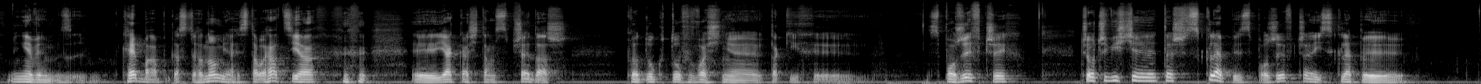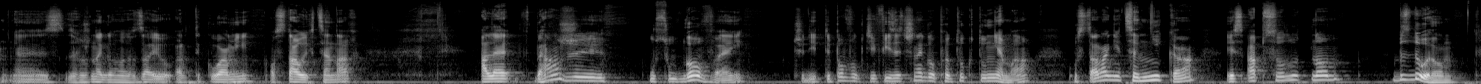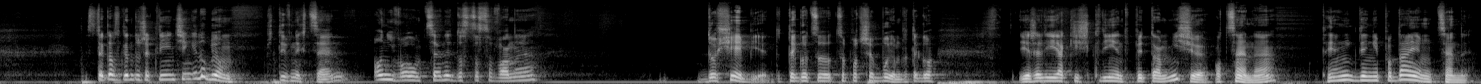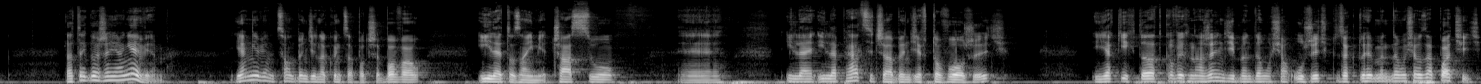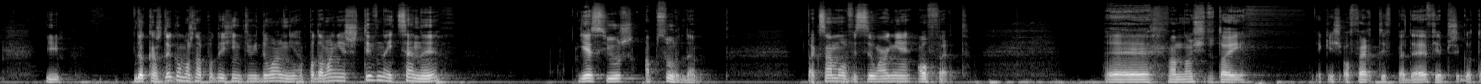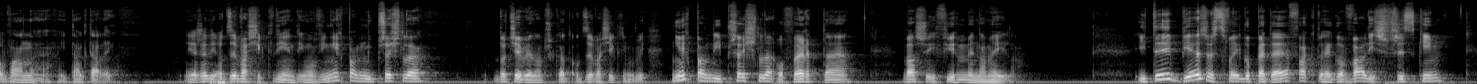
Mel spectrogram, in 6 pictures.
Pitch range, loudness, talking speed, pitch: 105-140 Hz, -19 LUFS, 120 wpm, 115 Hz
